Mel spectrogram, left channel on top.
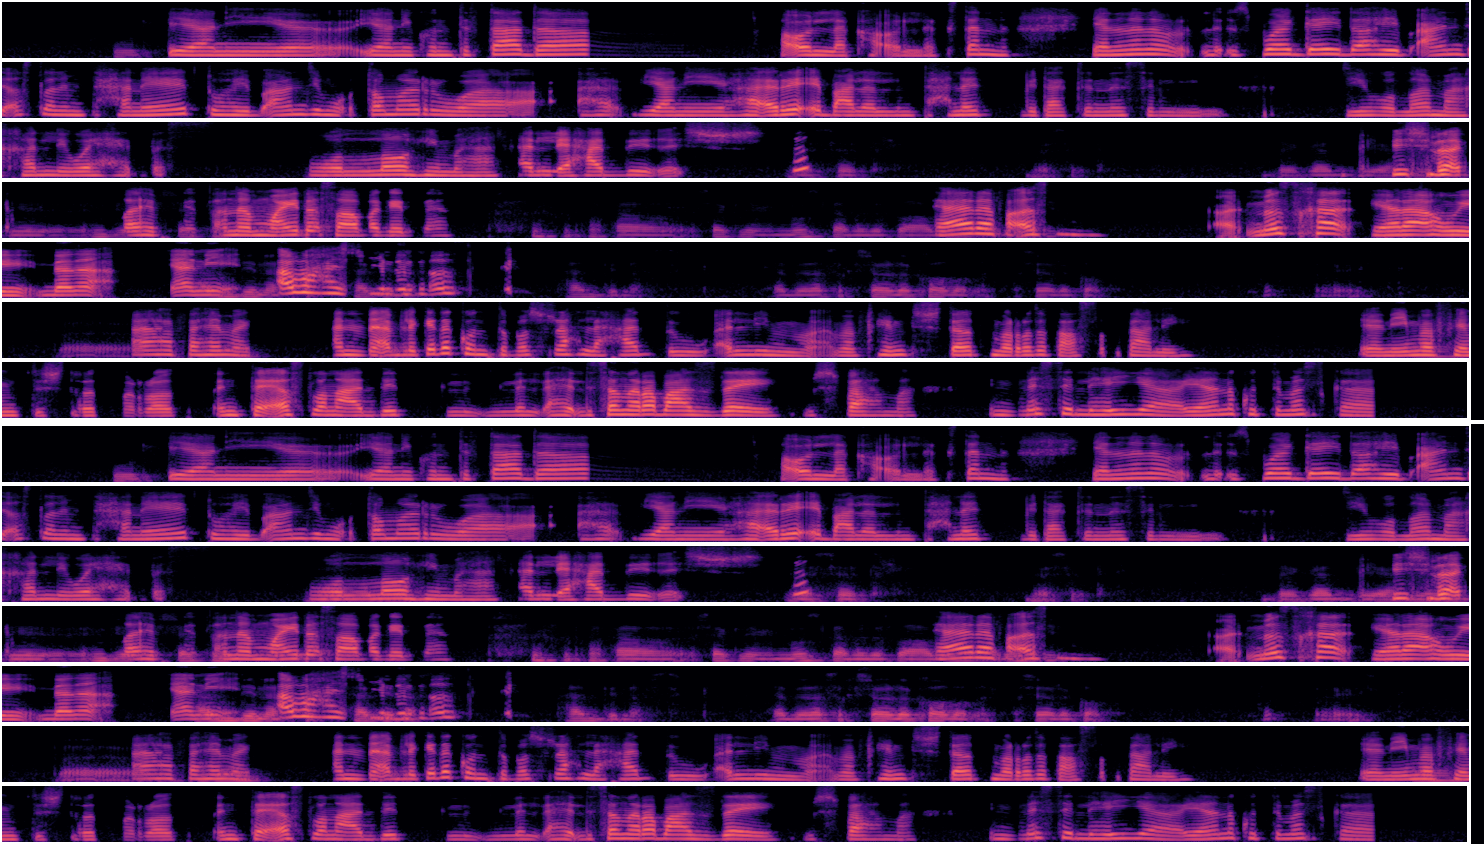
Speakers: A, on the right; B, on the left.
A: قول
B: يعني يعني كنت بتاع ده هقول لك هقول لك استنى يعني انا الاسبوع الجاي ده هيبقى عندي اصلا امتحانات وهيبقى عندي مؤتمر و ه- يعني هراقب على الامتحانات بتاعت الناس ال... دي والله ما هخلي واحد بس والله
A: اه والله
B: ما هخلي حد يغش
A: يا ساتر يا ساتر بجد يعني
B: مفيش رقم
A: دي, دي
B: والله بجد
A: شكلك
B: انا معيدة
A: ايه
B: صعبة جدا
A: <laughs> آه شكلك نسخة من اللي صعبوها
B: تعرف
A: عليكي
B: اصلا نسخة يا لهوي ده انا يعني
A: هدي نفسك
B: اوحش
A: هدي
B: من
A: نفسك
B: النسخ
A: هدي نفسك هدي نفسك عشان الرقابة بس عشان الرقابة <laughs> ماشي فتمام
B: أنا هفهمك أنا قبل كده كنت بشرح لحد وقال لي ما ما فهمتش تلات مرات اتعصبت عليه يعني إيه
A: اه
B: ما فهمتش تلات مرات أنت أصلا عديت ل- ل- لسنة رابعة إزاي مش فاهمة الناس اللي هي يعني أنا كنت ماسكة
